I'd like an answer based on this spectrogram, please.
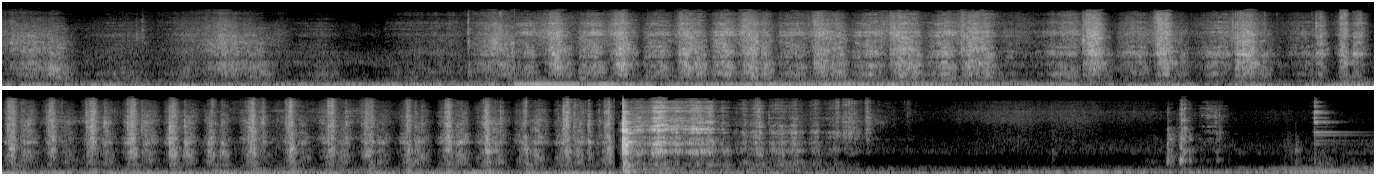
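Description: Knife chopping pickles on a cutting board in quick, even strokes, about five cuts a second, over a steady low hum. The chopping ends with a sharper knock about ten seconds in.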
